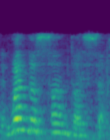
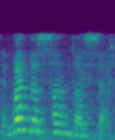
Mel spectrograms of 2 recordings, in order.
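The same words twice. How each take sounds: First: It is said in a grand, dramatic stage manner. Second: It is said in a grand, dramatic stage manner.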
